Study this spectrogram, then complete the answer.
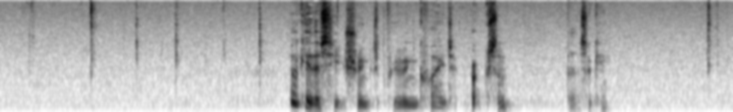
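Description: Small metal parts click softly as a bulb is handled.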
